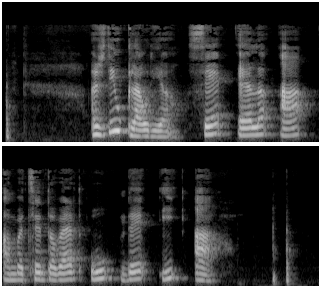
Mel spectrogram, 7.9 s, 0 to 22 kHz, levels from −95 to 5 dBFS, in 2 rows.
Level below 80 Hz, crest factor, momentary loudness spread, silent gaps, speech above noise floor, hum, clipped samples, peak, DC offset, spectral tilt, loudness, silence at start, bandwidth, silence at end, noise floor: -70 dBFS; 20 dB; 14 LU; none; 48 dB; none; under 0.1%; -6 dBFS; under 0.1%; -4 dB/octave; -26 LUFS; 0.05 s; 11.5 kHz; 0.4 s; -74 dBFS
